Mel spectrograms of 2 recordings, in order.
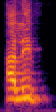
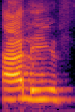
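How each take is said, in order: First: The final f is cut off without escaping air. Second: The final f releases a light stream of air. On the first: The speaker calls it wrong. "যদি বাতাস না বের হয় তাহলে কিন্তু আপনার সহি হবে না। যদি বলেন এরকম আলিফ আলিফ" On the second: The speaker calls it right. "লেগে হালকা বাতাস বের করতে হবে"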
